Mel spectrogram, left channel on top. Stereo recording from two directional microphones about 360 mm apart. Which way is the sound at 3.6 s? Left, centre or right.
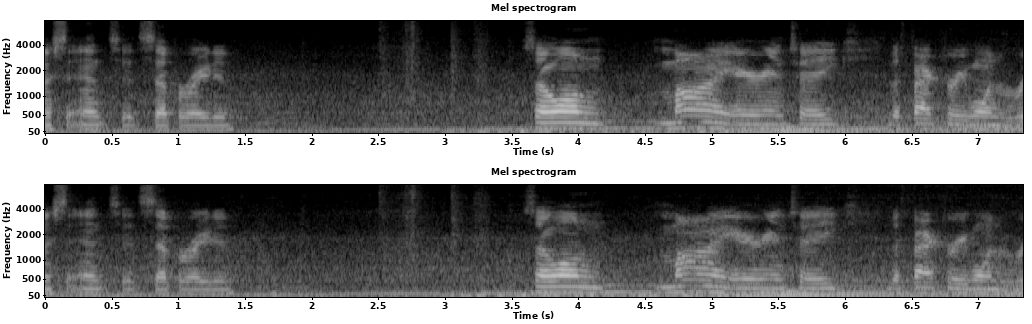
Centre.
